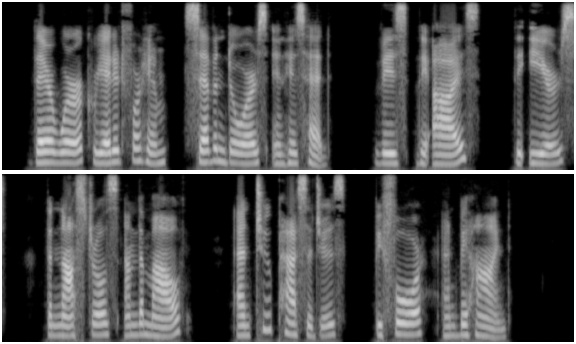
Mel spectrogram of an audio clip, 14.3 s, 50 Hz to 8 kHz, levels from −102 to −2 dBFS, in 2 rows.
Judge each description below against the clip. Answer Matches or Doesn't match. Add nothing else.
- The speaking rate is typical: Doesn't match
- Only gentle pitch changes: Matches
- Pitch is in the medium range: Matches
